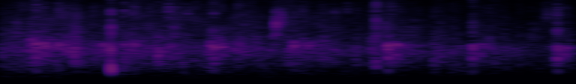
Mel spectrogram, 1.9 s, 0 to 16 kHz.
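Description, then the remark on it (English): A small crowd applauds the announcement of about $3.69 million committed or pledged to an initiative, with many overlapping hand claps forming a steady, moderately loud patter that continues throughout, and no one speaks over it. “And yeah, we, we can clap for that.”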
